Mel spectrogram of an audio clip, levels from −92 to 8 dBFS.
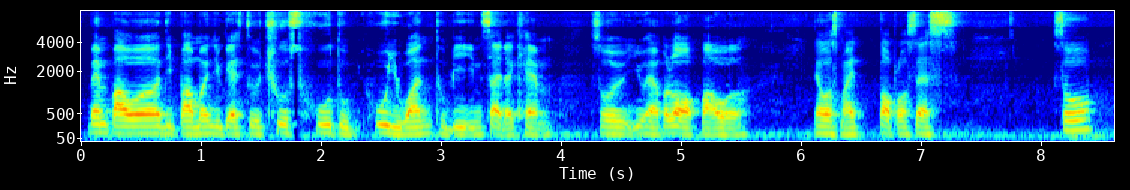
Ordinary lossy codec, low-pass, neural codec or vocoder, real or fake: none; none; none; real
